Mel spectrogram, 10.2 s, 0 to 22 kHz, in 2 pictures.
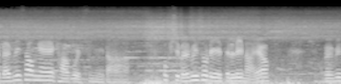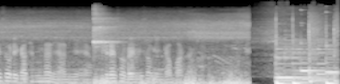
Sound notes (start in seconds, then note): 3.9 cicada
